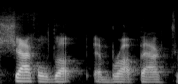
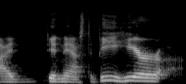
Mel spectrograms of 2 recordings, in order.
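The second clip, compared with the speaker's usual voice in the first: ordinary delivery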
